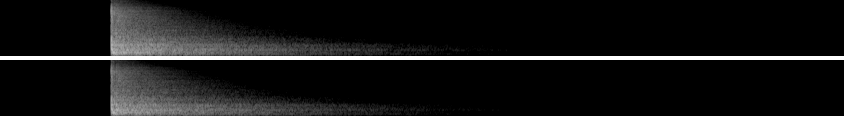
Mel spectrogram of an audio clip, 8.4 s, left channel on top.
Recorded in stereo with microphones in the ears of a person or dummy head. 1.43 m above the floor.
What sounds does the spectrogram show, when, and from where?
1.1 s hammering: 5° left (ahead or behind), 1.1 m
